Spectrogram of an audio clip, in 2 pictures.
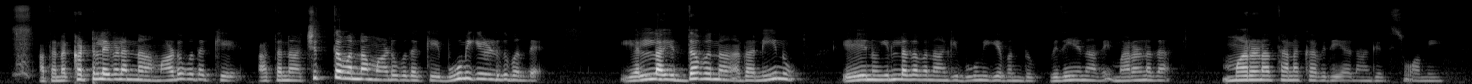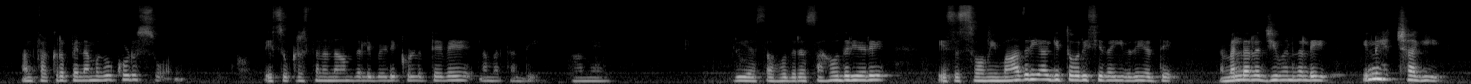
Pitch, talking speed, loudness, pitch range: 185 Hz, 95 wpm, -23 LUFS, 170-205 Hz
